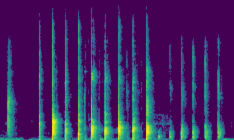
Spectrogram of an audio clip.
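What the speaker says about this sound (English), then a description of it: "we'll have a little applause for the speakers just to say hello" A few participants in an online meeting clap, mostly a single clear set of hands sounding about a dozen crisp, evenly spaced claps, close and dry, slowing and softening toward the end.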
